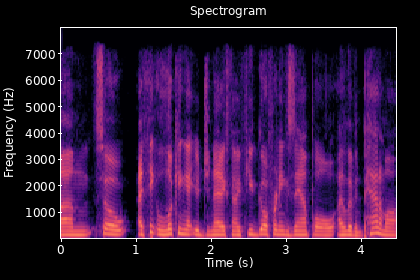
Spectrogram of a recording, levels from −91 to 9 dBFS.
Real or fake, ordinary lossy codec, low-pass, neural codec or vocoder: real; AAC, 48 kbps; 7.2 kHz; none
